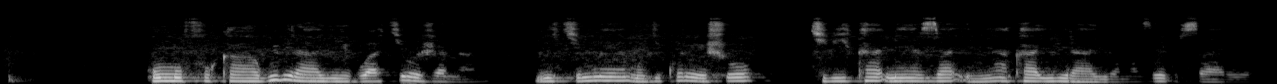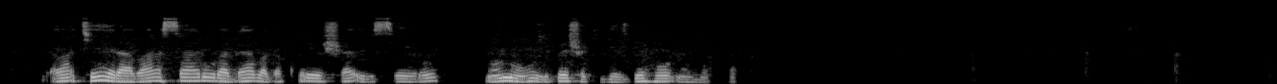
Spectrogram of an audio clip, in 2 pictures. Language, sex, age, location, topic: Kinyarwanda, male, 36-49, Musanze, agriculture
